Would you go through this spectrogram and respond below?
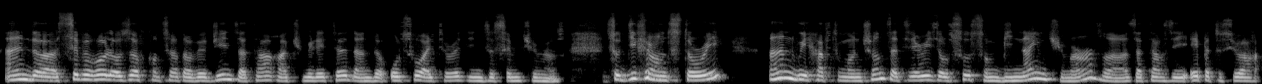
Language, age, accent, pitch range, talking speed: English, 50-69, French, 170-215 Hz, 170 wpm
